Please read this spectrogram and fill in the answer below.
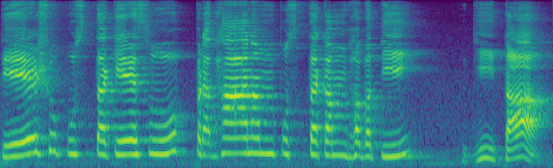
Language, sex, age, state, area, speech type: Sanskrit, male, 30-45, Bihar, rural, spontaneous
